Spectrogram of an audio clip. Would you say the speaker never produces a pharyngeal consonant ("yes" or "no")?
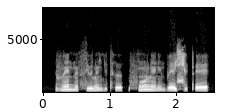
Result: yes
